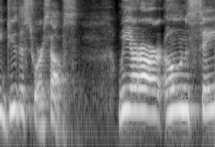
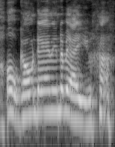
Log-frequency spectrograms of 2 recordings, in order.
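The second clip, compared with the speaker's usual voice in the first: ordinary talk, nothing marked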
